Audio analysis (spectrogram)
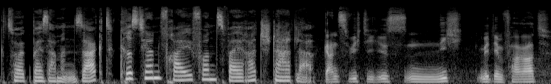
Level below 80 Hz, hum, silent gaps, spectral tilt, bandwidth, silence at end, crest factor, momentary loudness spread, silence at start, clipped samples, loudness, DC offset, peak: -50 dBFS; none; none; -4.5 dB/octave; 16 kHz; 0 s; 18 dB; 7 LU; 0 s; under 0.1%; -22 LUFS; under 0.1%; -4 dBFS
